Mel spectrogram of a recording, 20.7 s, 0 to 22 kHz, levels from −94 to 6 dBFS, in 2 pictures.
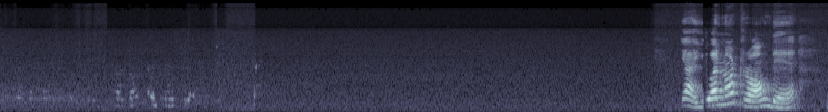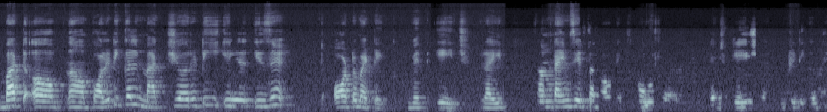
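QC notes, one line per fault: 0.06–2.71 s and 3.16–3.22 s, other side's voice leaking through: a second voice sits under the talker, about 20 dB down in the long stretch and about 25 dB down in the brief scrap. This is likely residual far-end loudspeaker echo that the echo canceller failed to remove from the microphone.
18.39–18.51 s, other side's voice leaking through: a short burst of the second voice only about 10 dB below the talker, landing inside the suppressed stretch below. This is likely uncancelled loudspeaker echo breaking through while the canceller was struggling with simultaneous talk.
8.79–8.91 s and 15.79–15.87 s, speech suppressed in double talk: brief dips in the talker's level, about 15 dB and about 10 dB deep, each lasting roughly a tenth of a second or less. These are likely the canceller attenuating the near-end signal when both sides spoke at once.
16.67–17.17 s, 17.63–18.83 s and 19.2 s to the end, speech suppressed in double talk: longer level drops of about 20 dB, about 20 dB and about 25 dB, lasting roughly half a second, one second and one and a half seconds. 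The talker is pushed down, likely because the canceller could not separate near-end speech from echo and suppressed both.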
